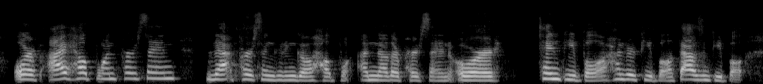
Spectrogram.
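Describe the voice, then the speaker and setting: With a quiet background, a woman uses a normal speaking voice at medium pitch, ordinary pitch variation and a moderate pace. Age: 30s. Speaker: business coach. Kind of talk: interview.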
